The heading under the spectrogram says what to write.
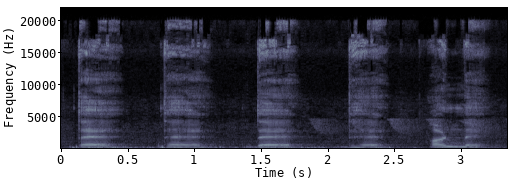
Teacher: दंत स्थान से उच्चारित वर्ण दंते कहलाते हैं। इन वर्णों का उच्चारण करते समय जिह्वा दांतों का स्पर्श करती है।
